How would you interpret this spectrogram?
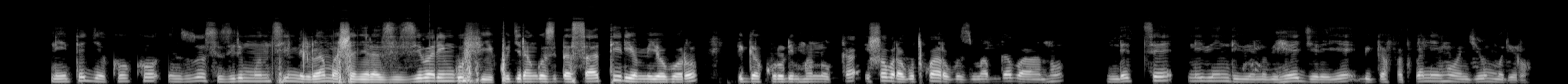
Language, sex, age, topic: Kinyarwanda, male, 25-35, government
